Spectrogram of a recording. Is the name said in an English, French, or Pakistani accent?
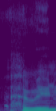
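English. The name is said with an English accent. This is the local version in the UK. "In England, I'm [name]. That's the anglicized version"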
